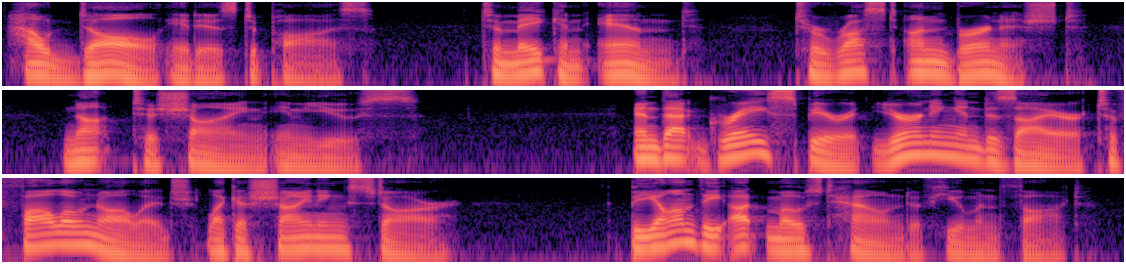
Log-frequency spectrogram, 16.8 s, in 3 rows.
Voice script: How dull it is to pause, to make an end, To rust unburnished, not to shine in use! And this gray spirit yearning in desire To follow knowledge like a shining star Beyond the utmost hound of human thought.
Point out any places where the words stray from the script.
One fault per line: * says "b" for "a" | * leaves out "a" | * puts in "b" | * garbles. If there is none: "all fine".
* says "that" for "this"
